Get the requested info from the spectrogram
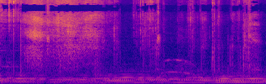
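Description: Quiet background music, with a faint rustle in the first second and a half as rhinestones are tipped from a plastic bag into a plastic tray and settle.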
